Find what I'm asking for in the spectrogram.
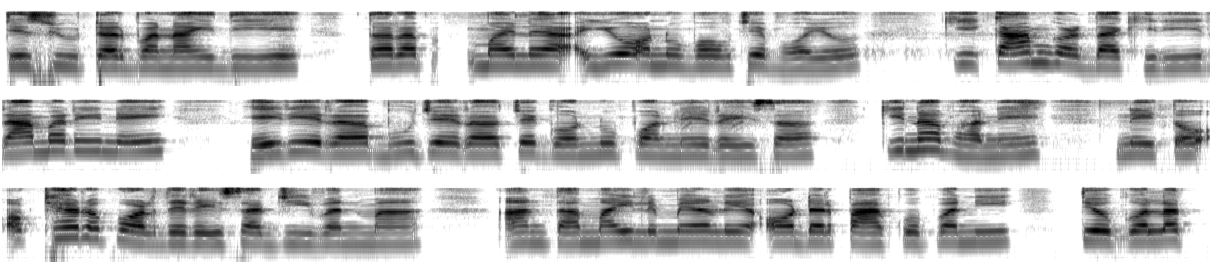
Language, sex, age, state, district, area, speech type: Nepali, female, 45-60, West Bengal, Jalpaiguri, rural, spontaneous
